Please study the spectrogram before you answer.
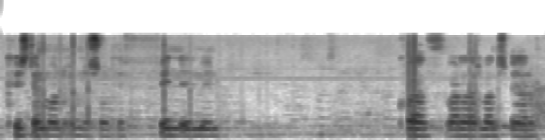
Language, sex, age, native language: Icelandic, female, 15, Icelandic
